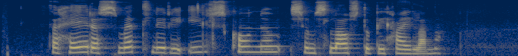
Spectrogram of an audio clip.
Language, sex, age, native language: Icelandic, female, 30-39, Polish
